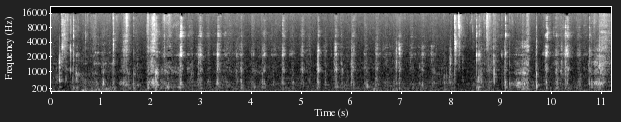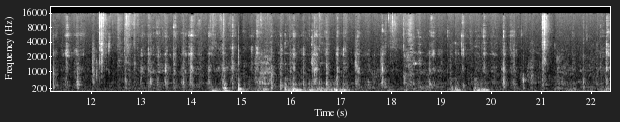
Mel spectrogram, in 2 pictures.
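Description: Close-miked chewing and lip-smacking of a mouthful of beetroot fried rice and fried spam, made up of many sharp wet mouth clicks, with softer low chewing and swallowing sounds in the second half.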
